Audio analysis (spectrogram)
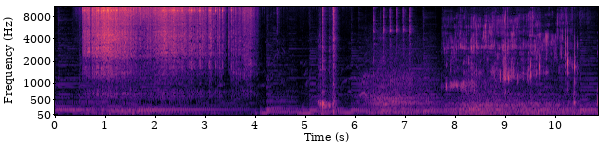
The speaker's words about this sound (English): she pours steaming water over coffee grounds. Her neighbors gather around to watch in awe.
